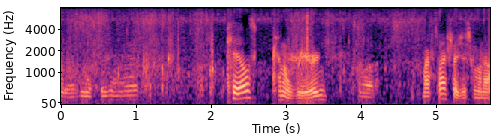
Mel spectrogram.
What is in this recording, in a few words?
noise then me saying flashlight went out; Goodrich Cemetery; Can you see him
